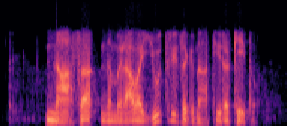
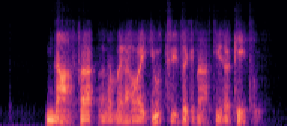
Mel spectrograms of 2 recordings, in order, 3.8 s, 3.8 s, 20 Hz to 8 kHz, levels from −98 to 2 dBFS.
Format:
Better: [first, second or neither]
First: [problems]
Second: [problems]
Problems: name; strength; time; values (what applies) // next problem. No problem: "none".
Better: first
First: none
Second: noise reduction (neural mask model DeepFilterNet 3)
